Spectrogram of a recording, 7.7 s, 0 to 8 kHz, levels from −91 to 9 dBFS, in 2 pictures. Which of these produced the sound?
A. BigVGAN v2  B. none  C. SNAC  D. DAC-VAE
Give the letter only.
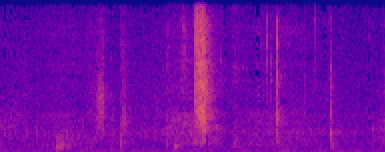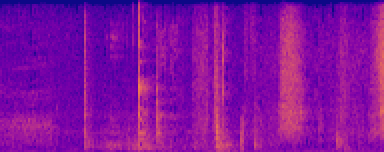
B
